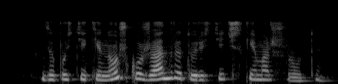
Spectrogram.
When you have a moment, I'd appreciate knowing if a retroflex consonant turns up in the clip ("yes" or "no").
yes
